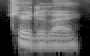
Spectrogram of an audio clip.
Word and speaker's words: Keir Dullea: Keir Dullea.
